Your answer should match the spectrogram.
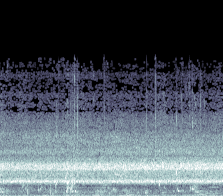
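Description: Steady high-pitched insect chorus droning without a break, with faint water sloshing as a young macaque moves in the pool.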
